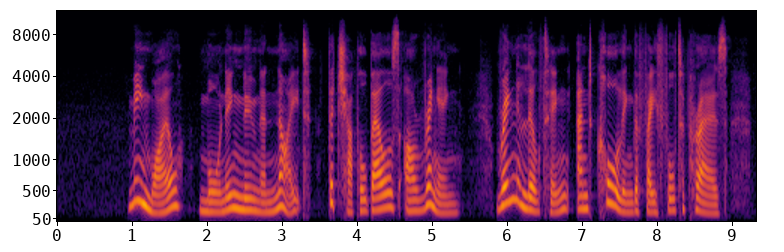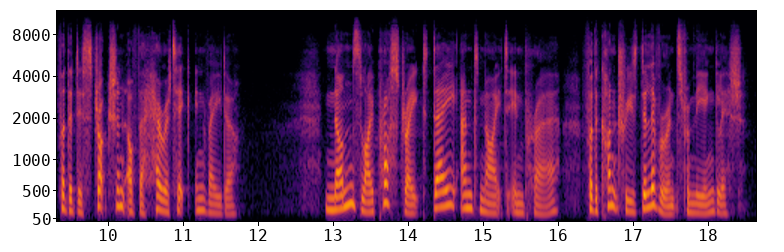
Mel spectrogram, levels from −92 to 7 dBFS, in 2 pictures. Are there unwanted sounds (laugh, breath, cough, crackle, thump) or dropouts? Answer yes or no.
no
